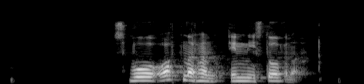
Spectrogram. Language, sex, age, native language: Icelandic, male, 30-39, Finnish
